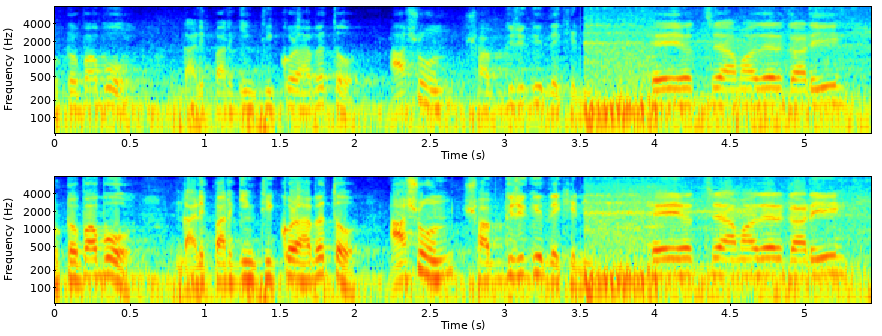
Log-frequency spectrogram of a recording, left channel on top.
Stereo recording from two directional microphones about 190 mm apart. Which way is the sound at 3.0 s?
10° right (ahead or behind).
